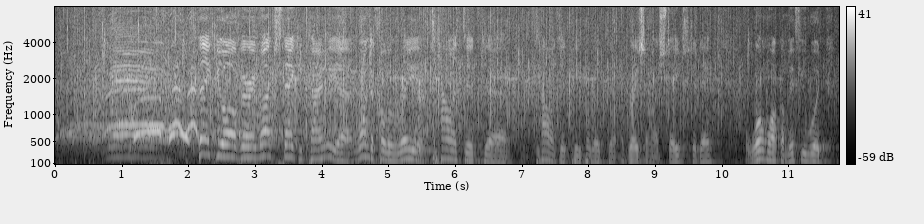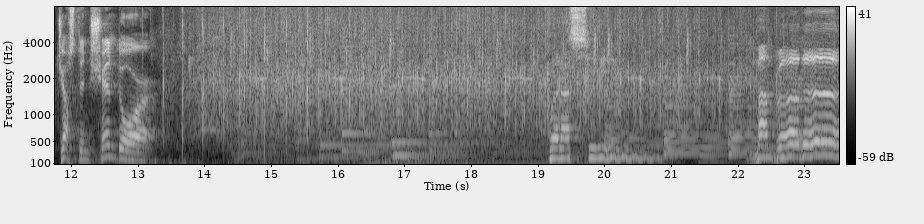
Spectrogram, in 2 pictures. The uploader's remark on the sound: Live at the SouthPoint Casino.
